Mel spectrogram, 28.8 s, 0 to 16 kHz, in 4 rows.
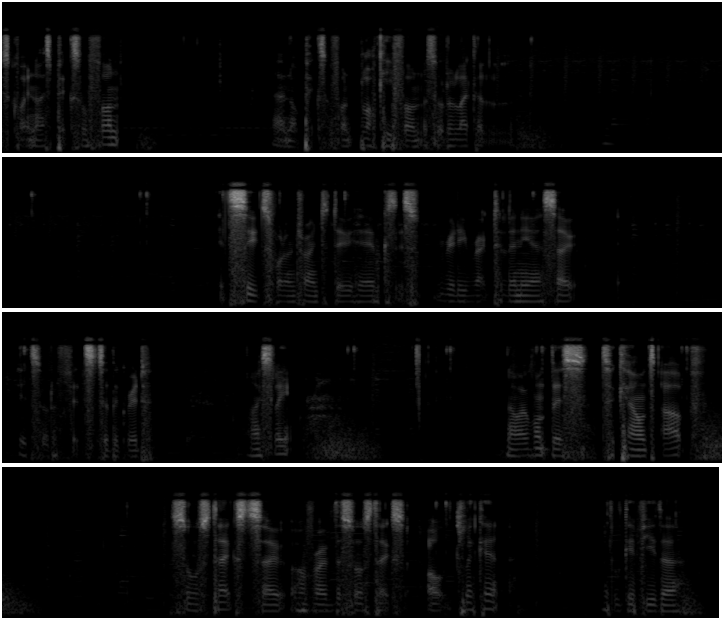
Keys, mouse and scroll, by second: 1.1 1, 2.8 ctrl+a, 5.2-11.0 drag, 11.0-11.6 alt+scroll up 1, 11.6-12.3 alt+scroll down 1, 12.5-14.9 drag, 14.9 alt+scroll down 1, 17.8 click, 25.9 alt+click.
